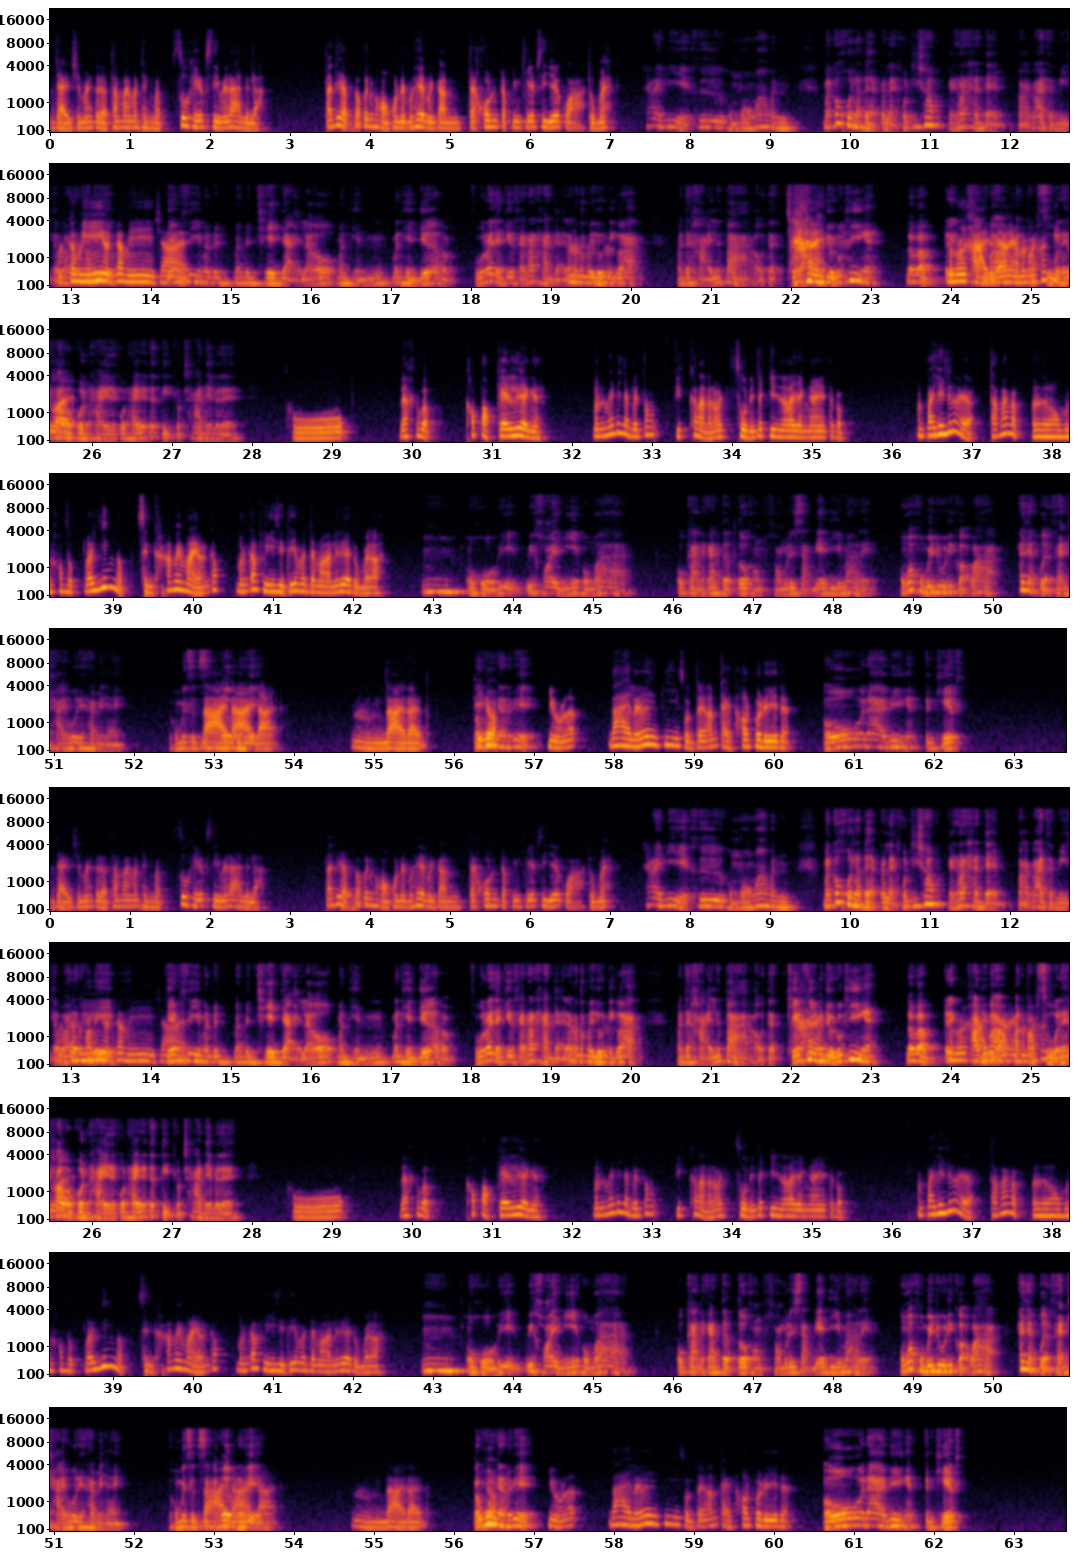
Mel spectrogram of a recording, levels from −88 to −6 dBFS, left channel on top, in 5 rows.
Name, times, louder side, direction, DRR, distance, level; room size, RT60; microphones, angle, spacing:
voice 1, 0.0-2.7 3.4-7.0 12.8-14.5 19.2-19.9 22.0-22.4 23.9-25.8 28.5-29.2 29.8-30.3 30.7-31.6 32.3-35.4 36.3-42.4 52.8-53.8 54.7-55.7 56.3-56.5 57.2-57.5 57.9-60.2, left 4 dB, 60° left, 0.5 m, -27 dB
voice 2, 7.4-13.6 14.2-20.1 20.6-23.1 23.4-27.9 42.9-45.5 46.0-48.5 48.8-51.9 52.4-53.7 56.3-57.0 60.6-62.3, right 4 dB, 85° right, 0.5 m, -28 dB
7.7 x 6.3 x 4.5 m
head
